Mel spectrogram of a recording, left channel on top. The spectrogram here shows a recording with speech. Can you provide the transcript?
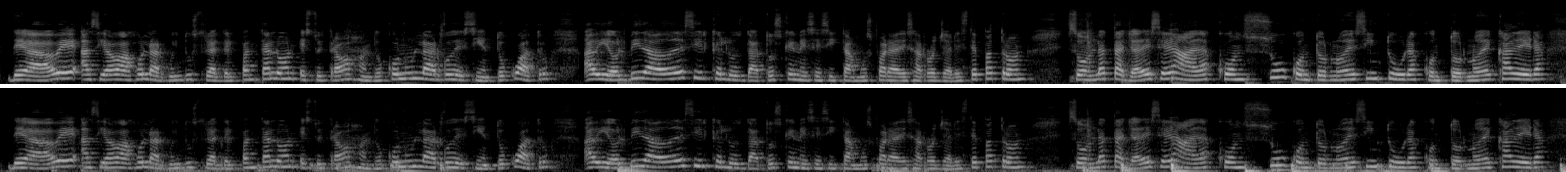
De A a B hacia abajo, largo industrial del pantalón, estoy trabajando con un largo de 104. Había olvidado decir que los datos que necesitamos para desarrollar este patrón son la talla deseada con su contorno de cintura, contorno de cadera,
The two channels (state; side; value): normal; both; correlation 0.67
